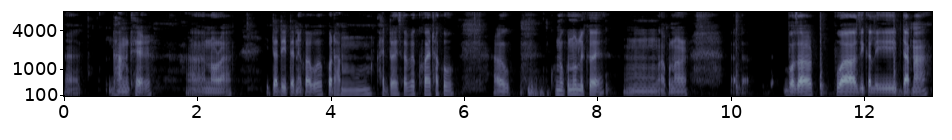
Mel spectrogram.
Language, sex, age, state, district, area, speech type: Assamese, male, 18-30, Assam, Golaghat, rural, spontaneous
